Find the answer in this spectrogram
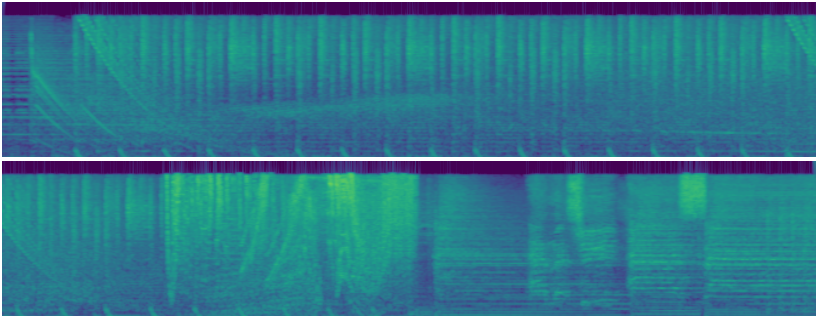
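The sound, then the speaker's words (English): A radio traffic-report jingle: loud, upbeat music over a steady percussive beat, with whooshing sweeps and crash-like sound effects near the end. No one speaks. “Traffic theme.”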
